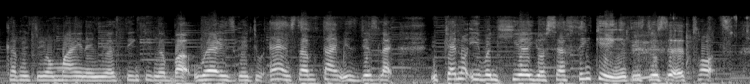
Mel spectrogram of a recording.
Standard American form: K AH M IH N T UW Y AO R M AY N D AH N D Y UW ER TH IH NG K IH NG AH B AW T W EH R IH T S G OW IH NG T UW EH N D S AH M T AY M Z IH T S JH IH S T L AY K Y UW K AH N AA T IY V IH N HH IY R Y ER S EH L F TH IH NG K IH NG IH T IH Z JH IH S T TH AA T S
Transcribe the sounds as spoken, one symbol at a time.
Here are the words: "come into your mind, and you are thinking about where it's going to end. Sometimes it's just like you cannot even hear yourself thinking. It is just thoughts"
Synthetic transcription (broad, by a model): K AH M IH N T UW Y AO M AY N D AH N Y UW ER TH IH NG K IH NG AH B AW T W EH R IH T S G OW IH NG T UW EH N D S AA M T AY M S IH T S JH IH S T L AY K Y UW K AH N AA T IY V IH N HH IY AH Y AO S EH L F TH IH NG K IH NG IH T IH S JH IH S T AA T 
